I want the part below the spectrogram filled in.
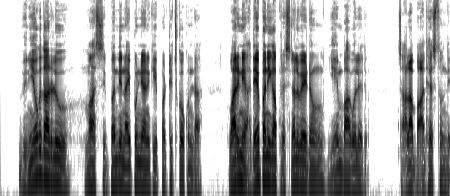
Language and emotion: Telugu, sad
